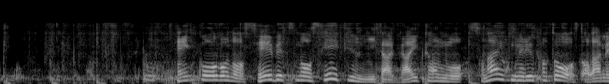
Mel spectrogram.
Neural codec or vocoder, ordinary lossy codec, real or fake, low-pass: codec, 16 kHz, 4.8 kbps, FACodec; none; fake; 7.2 kHz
